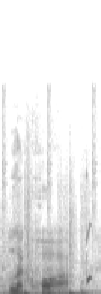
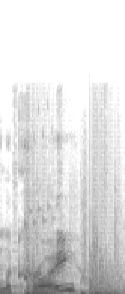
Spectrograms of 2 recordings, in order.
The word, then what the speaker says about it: La Croix: Okay, actually, so in French you would pronounce it La Croix, but I've heard people say La Croix.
